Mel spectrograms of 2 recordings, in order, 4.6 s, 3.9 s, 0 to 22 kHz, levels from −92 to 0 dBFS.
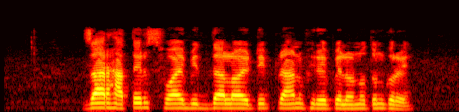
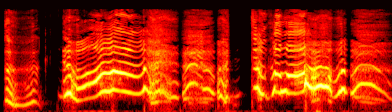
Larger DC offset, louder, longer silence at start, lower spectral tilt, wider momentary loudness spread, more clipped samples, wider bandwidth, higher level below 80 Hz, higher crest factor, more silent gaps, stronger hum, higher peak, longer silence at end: neither; second, -26 LUFS vs -14 LUFS; first, 0.85 s vs 0.05 s; first, -5 dB/octave vs 0.5 dB/octave; second, 10 LU vs 16 LU; neither; second, 8 kHz vs 15.5 kHz; about the same, -68 dBFS vs -64 dBFS; first, 22 dB vs 14 dB; neither; neither; second, -6 dBFS vs -2 dBFS; first, 0.5 s vs 0.05 s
